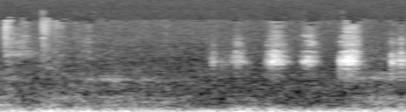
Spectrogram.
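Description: Faint quick scratchy strokes of a round paintbrush dabbing acrylic paint onto canvas paper, about four a second from about a second in, over a low steady hum.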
